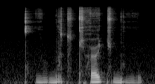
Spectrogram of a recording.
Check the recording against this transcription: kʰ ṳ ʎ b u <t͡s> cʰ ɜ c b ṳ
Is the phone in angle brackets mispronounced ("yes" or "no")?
no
